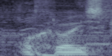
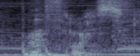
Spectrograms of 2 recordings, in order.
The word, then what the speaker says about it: Auchroisk: Auchroisk is absolutely fine. There are people who work for Diageo, the owner of this distillery, who say Auchroisk, and they've not been fired. The right pronunciation, the Gaelic pronunciation, would be Auchroisk.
